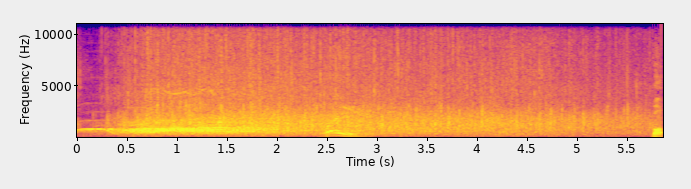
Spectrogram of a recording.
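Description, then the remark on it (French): Loud, sustained audience applause for the announcement that the speaker has obtained French nationality, a dense wash of clapping that holds steady for several seconds, with a few cheers and whoops rising out of it before it slowly begins to thin. “merci beaucoup pour cet applaudissement parce qu'honnêtement, c'est mérité, ok?”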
